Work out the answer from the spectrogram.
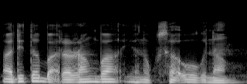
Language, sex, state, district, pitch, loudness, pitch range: Garo, male, Meghalaya, South Garo Hills, 110 Hz, -19 LUFS, 105-120 Hz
